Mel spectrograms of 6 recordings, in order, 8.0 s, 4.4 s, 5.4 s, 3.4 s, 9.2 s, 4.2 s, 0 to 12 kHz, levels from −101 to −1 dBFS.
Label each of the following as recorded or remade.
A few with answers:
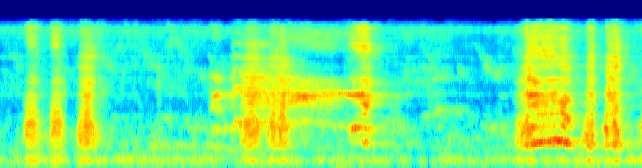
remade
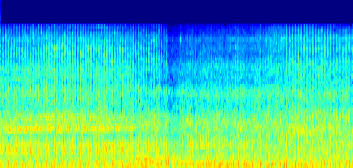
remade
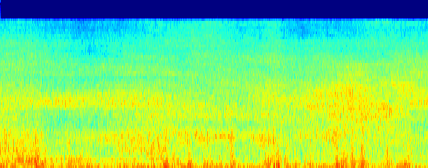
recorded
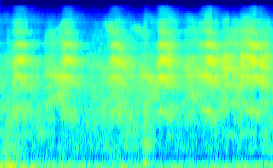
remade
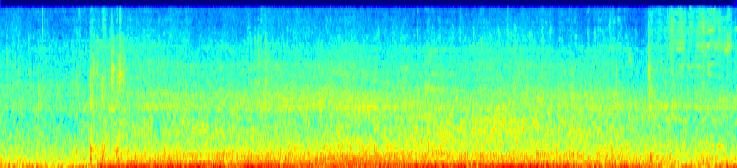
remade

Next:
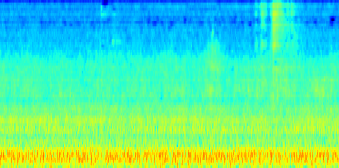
remade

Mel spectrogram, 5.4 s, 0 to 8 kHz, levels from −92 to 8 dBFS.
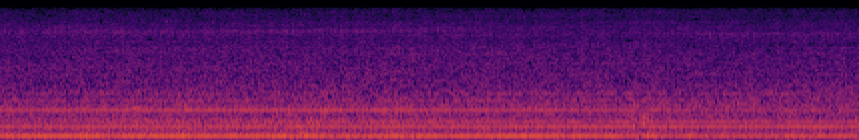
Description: recorded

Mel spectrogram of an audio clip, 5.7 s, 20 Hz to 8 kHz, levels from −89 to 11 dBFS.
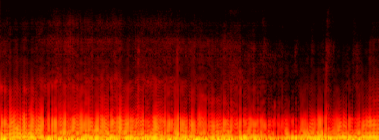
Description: remade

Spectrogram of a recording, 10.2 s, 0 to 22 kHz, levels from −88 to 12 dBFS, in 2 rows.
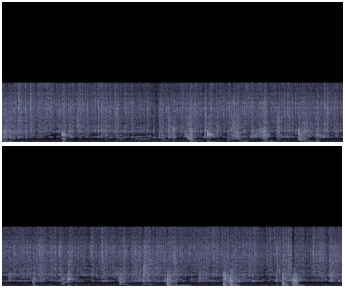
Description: recorded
